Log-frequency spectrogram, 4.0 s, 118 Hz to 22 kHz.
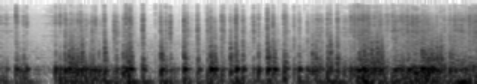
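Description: Long nails rapidly tap and scratch the metal mesh grille of a black, uncovered microphone, at one point with only one hand on it. The sound is a dense run of quick, dull thumps with a boomy low end and a tone near 300 Hz, under a steady scratchy rustle that swells toward the end.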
